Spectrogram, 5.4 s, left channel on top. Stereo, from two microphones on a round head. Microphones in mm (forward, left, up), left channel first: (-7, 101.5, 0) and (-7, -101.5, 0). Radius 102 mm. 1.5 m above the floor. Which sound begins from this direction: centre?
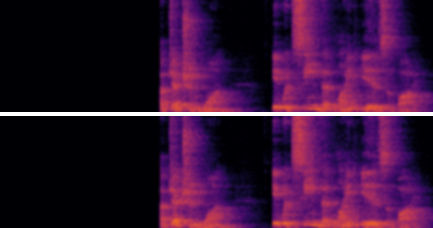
A man speaking, at 2.0 s.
